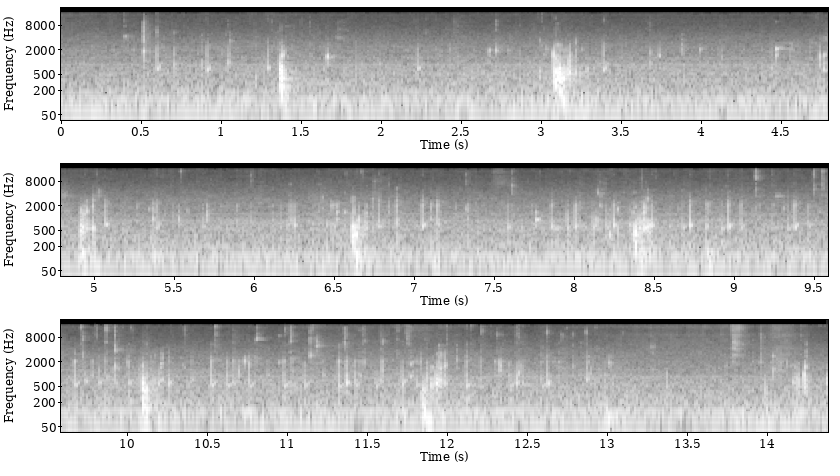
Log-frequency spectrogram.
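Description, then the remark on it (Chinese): Someone drinking water from a water bottle in big gulps, a series of about eight wet swallowing sounds in a steady rhythm, roughly every second and a half, over a low steady hum with no talking. “好，那我现在来喝一口，大家听听看这个喝水的声音。”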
